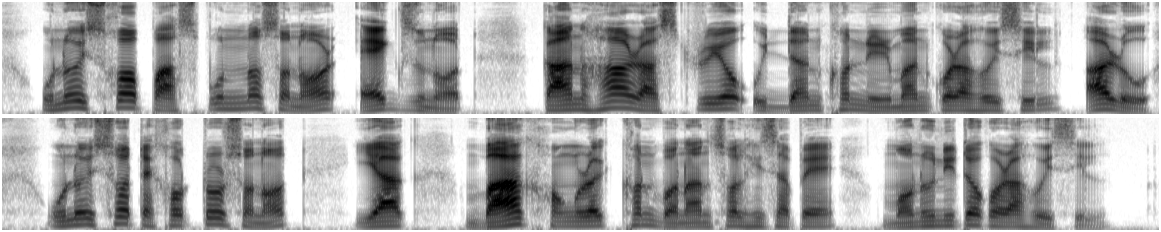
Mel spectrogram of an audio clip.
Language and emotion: Assamese, neutral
